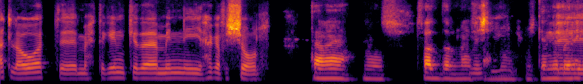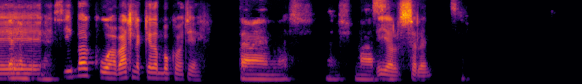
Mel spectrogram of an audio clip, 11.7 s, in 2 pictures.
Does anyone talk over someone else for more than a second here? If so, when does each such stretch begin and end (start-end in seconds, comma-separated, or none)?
4.7-6.4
